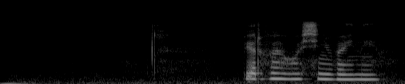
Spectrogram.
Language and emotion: Russian, neutral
